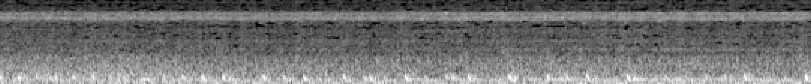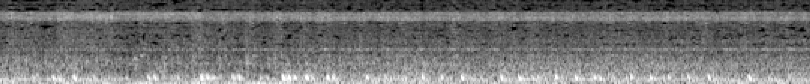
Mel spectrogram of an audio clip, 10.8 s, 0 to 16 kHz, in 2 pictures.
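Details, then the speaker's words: Toyota Kijang Super with unstable idle, cylinder 4 plug found wet: uneven, lumpy idle with loping low beat and faint hiss; false-air leak suspected at a too-loose PCV valve after the carburetor was ruled out. "Berarti ada kemungkinan dari jalur lain bisa dari ini nih boster ya kan dari PCV ini pcv-nya terlalu ngelos"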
